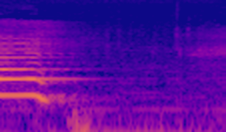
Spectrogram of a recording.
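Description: A voice chanting Vietnamese verse holds the last note of a line, which dips in pitch and fades out about half a second in; the rest is a pause at near silence.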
